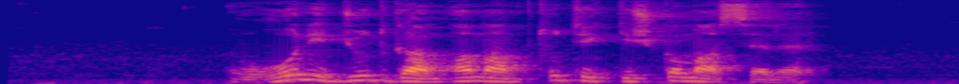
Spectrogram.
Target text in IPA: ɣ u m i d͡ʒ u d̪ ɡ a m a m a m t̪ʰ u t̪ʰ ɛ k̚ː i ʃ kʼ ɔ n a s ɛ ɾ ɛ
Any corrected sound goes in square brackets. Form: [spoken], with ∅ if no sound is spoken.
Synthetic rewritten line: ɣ u [n] i d͡ʒ u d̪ ɡ a m a m a m t̪ʰ u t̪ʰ [i] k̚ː i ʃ kʼ ɔ [m] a s ɛ ɾ ɛ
